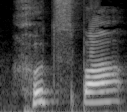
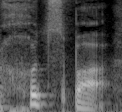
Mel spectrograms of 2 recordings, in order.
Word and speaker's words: chutzpah: Let's look at a word with spunk, chutzpah. Pronounce it chutzpah or chutzpah with that guttural H, like you're clearing your throat with gusto.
